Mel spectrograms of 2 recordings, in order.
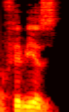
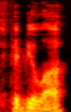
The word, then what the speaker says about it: fibula: So fibia's not right. It's fibula, tibia, Mhm. and fibula. I'm assuming he just said it like that, so it rhymes.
